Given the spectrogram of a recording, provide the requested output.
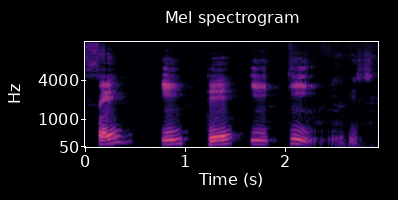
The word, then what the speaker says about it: vidIQ: Trik dari vidIQ, atau saya bacanya biasanya vidik karena tulisannya memang VIDIQ. Biasanya orang bacanya vidIQ atau vidik begitu.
